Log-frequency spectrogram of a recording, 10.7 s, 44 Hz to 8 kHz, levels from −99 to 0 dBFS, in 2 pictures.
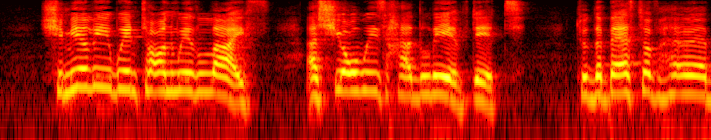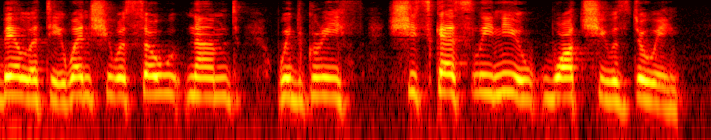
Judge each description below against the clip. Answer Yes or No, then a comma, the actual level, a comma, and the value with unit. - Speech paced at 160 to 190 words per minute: Yes, average, 180 wpm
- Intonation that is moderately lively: Yes, average, 3.0 semitones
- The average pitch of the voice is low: No, high, 230 Hz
